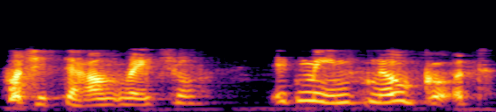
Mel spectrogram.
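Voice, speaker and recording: A woman's voice: fairly high pitch, expressive, moderate pace, slightly rough, phone-quality sound. An actress playing an anxious, stern middle-aged English lady and mother in a 1950s radio drama. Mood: alarmed.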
